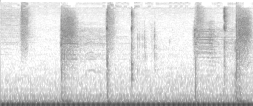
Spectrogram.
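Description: A Range Rover Evoque engine idles steadily nearby, a low constant hum with a few clicks and small knocks over it and no voices.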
